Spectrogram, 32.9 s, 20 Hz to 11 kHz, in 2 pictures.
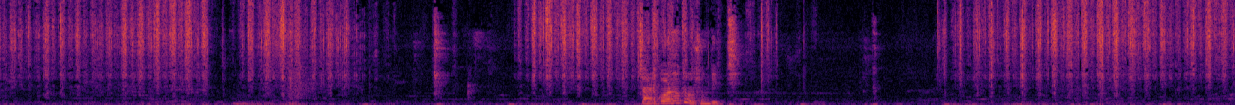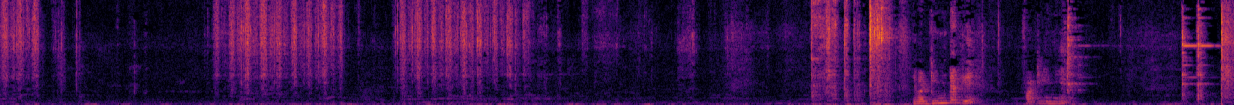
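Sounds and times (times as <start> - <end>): garlic grated on metal grater: 0.0 - 5.1, 6.9 - 10.4, 12.5 - 17.4, 19.2 - 23.9.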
